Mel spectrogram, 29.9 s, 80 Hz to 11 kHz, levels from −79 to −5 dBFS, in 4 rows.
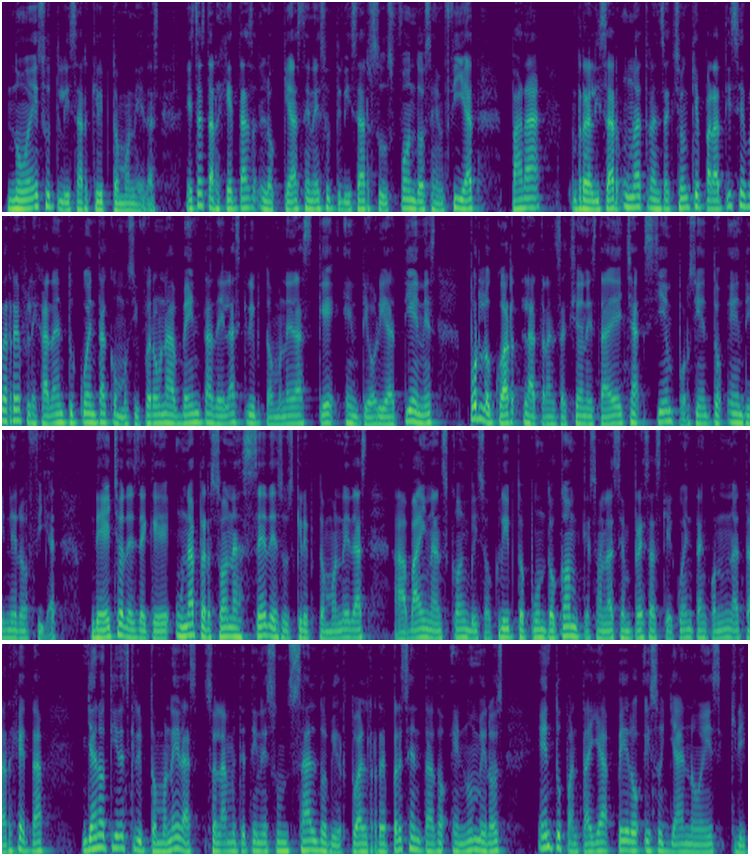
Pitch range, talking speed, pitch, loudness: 120-140 Hz, 190 wpm, 130 Hz, -28 LUFS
